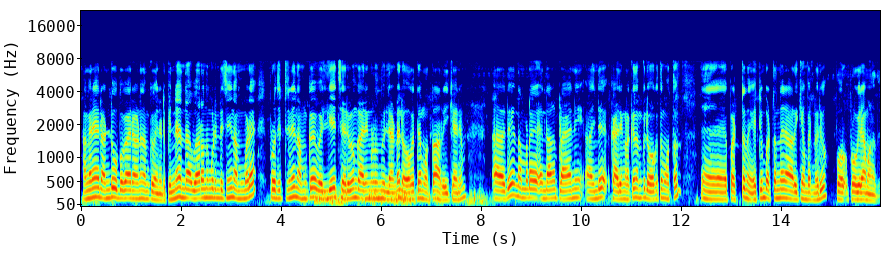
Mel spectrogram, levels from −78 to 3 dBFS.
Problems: none marked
